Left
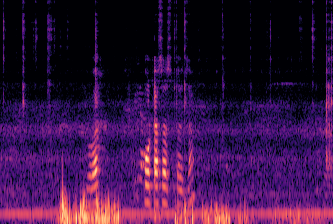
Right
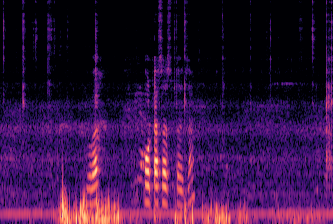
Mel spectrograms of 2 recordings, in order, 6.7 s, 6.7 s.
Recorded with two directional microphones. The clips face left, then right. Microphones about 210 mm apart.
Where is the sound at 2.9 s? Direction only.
5° right (ahead or behind).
